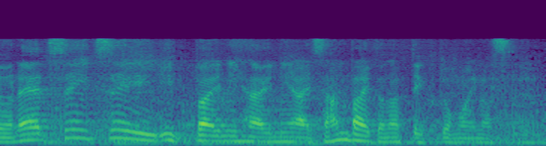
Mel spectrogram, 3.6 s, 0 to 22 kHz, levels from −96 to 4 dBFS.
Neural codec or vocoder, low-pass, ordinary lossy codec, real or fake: codec, 16 kHz, 1.1 kbps, Voila-Tokenizer; none; none; fake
